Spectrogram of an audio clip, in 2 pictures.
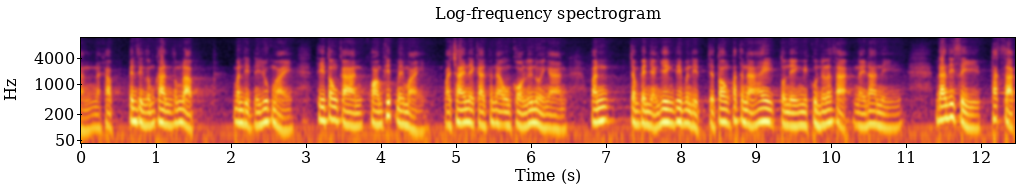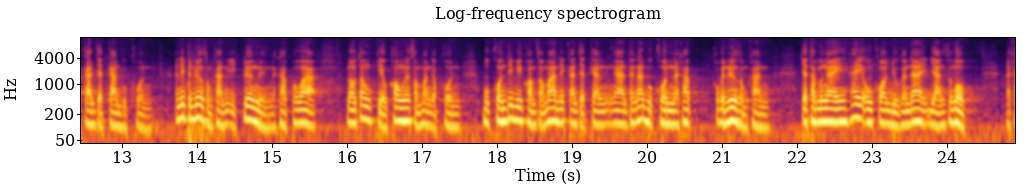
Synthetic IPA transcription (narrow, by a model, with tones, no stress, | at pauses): nːa˦˥kʰa˦˥pːe˧nsi˨˩ŋsa˩˦mkʰa˧nsa˨˩˦mɾa˨˩p̚ | ba˧ndi˨˩t̪̚na˧ju˦˥k̚ma˨˩jt̪ʰiː˥˩t̪̬ɔ˥˩ŋkaː˧nkʰwaː˧mkʰi˦˥t̪̚ma˨˩jma̰˨˩j | maː˧t͡ɕʰa˦˥jna˧jkaː˧npʰt̪ʰːnaː˧o˧ŋkɔː˧nɾlɯː˩˦nu˨˩əjŋaː˧n | ma˧˥n | t͡ɕa˧mpe˧njaː˨˩ŋji˥˩ŋt̪ʰiː˥˩ba˧ndi˨˩t̪̚t͡ɕa˨˩t̪ɔ˥˩ŋpʰa˦˥t̪ʰːa˧naː˧ɦa˥˩jt̪o˧nʔeː˧ŋmiː˧kʰu˧nːa˧ɾa˦˥k̚sa̰˨˩na˧jdaː˥˩nːiː˦˥ | daː˥˩nt̪iː˥˩siː˨˩t̪ʰa˦˥k̚sa̰˨˩˦kaː˧nt͡ɕa˨˩t̪̚kaː˧nbu˨˩kʰːo˧nʔa˧nːiː˦˥pe˧nɾɯ˥˩əŋsa˩˦mkʰa˧nʔiː˨˩k̚ɾɯ˥˩əŋnɯ˨˩ŋna˦˥kʰa˦˥pʰːɾɔ˦˥waː˥˩ | ɾa˧wt̪ɔ˥˩ŋki˨˩əwkʰɔ˥˩ŋlɛ˦˥sa˩˦mpʰa˧nka˨˩p̚kʰo˧nbu˨˩kʰːo˧nt̪ʰiː˥˩miː˧kʰwaː˧msaː˩˦maː˥˩t̪̚na˧jkaː˧nt͡ɕa˨˩t̪̚kaː˧nŋaː˧nt̪aː˧ŋdaː˥˩nbu˨˩kʰːo˧nːa˦˥kʰa˦˥p̚kɔː˥˩pe˧nɾɯ˥˩əŋsa˩˦mkʰa˧n | t͡ɕa˨˩t̪ʰa˧mja˧ŋa˧jɦa˥˩jʔo˧ŋkɔː˧njuː˨˩ka˧ndaː˥˩jːaː˨˩ŋsa˧ŋo˨˩p̚ | na˦˥kʰa˦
